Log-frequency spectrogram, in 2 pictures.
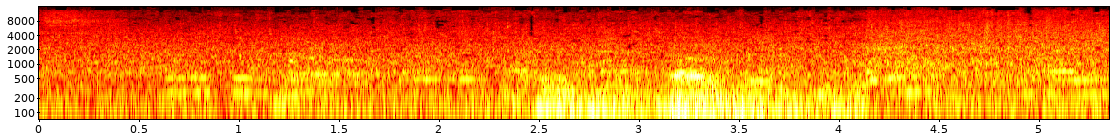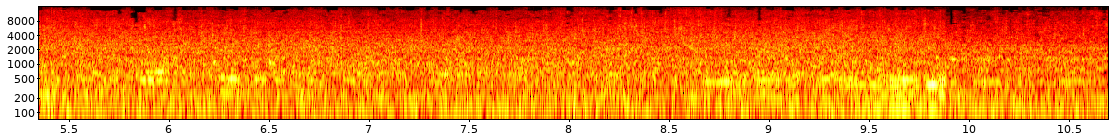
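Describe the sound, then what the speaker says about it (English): Rain falls during a summer outing in Germany after hot weather, a steady close hiss of drops that swells briefly. People talk over it. "Finally, guys, it's raining."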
